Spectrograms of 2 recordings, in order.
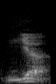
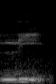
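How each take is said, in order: First: The i is short and weak, like a glide. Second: The i is a full vowel, its own syllable. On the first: The speaker calls it right. "o som dela é assim" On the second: The speaker calls it wrong. "ela não tem o som de li, como se ela fosse uma sílaba"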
